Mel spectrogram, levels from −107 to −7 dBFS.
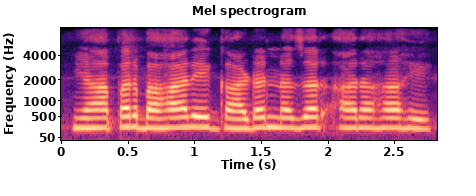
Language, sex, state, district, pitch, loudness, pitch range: Hindi, female, Madhya Pradesh, Bhopal, 230 Hz, -15 LUFS, 225-240 Hz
